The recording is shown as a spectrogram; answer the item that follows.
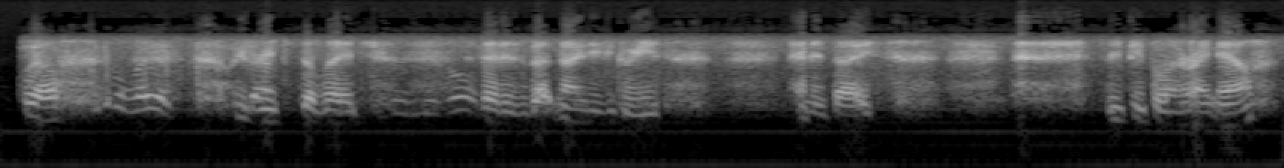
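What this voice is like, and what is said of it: Tired, weary voice. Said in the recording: “You sound tired there, bud.”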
